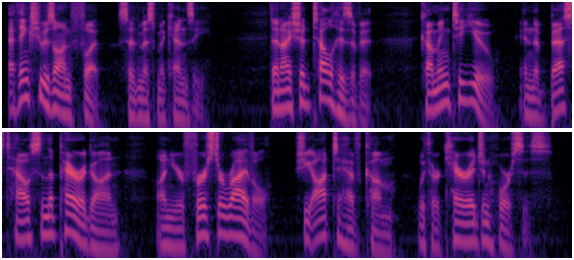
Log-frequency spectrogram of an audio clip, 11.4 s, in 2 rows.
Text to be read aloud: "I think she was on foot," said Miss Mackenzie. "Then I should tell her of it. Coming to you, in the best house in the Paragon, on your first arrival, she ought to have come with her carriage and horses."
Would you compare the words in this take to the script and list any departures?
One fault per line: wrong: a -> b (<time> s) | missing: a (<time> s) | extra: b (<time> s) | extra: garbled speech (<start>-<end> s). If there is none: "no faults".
wrong: her -> his (3.3 s)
